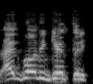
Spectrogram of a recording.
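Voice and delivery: put-on high, shouted drunken rant. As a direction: bellow like a drunk drummer hunting his jacket. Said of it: "I'm not doing it that great".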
